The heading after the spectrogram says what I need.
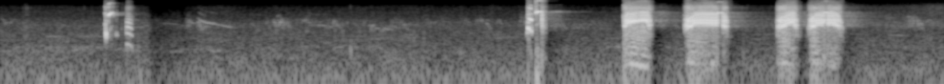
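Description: Grey francolin giving loud, harsh, high-pitched notes: a quick pair first, then a burst of four or five shrill, grating calls in rapid succession.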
